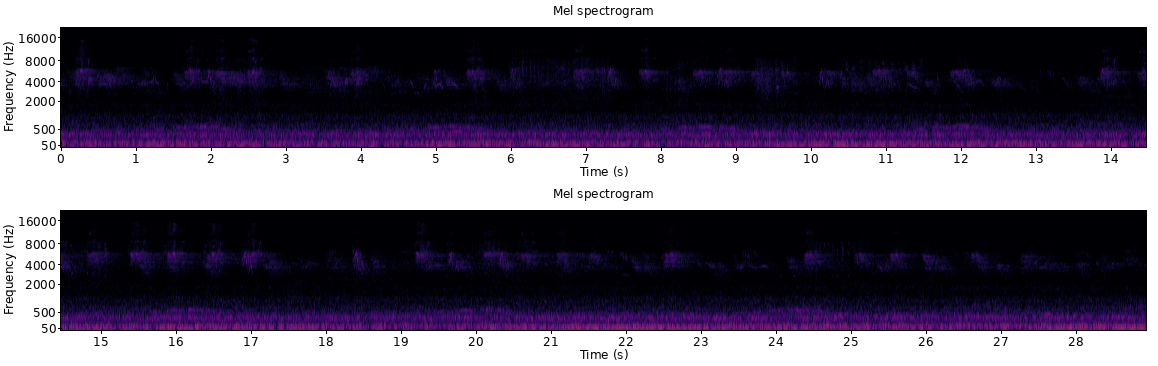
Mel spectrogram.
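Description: Small birds chirping busily in quick, short, high notes, over a steady low rumble. A lower arched note also recurs every two seconds or so.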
